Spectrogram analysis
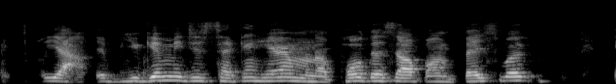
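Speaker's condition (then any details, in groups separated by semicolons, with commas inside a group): Traumatic brain injury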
